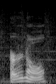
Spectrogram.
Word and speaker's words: colonel: pronunciations throughout history, but the pronunciation stuck with the R while the spelling stuck with the L because English is the madeup language that does uh doesn't make sense.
